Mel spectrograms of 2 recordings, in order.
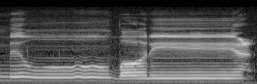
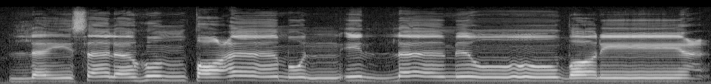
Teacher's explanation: Kemudian ada ikhfa, ya, nun sukun bertemu dengan dha, dibaca tafkhim karena nun sukunnya, ya, menghadapi huruf isti'la, huruf dhad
